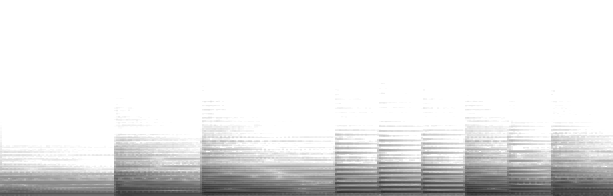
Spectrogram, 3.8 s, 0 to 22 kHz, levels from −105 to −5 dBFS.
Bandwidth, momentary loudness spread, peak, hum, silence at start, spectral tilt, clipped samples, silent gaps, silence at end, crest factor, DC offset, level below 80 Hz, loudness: 5.4 kHz; 13 LU; -12 dBFS; none; 0 s; -9 dB/octave; under 0.1%; none; 0 s; 16 dB; under 0.1%; -58 dBFS; -28 LUFS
